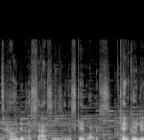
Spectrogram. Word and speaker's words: Kenku: Is that what the, maybe I'm saying the name wrong. Back in the same world. It's Keknu, right? Kenku.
